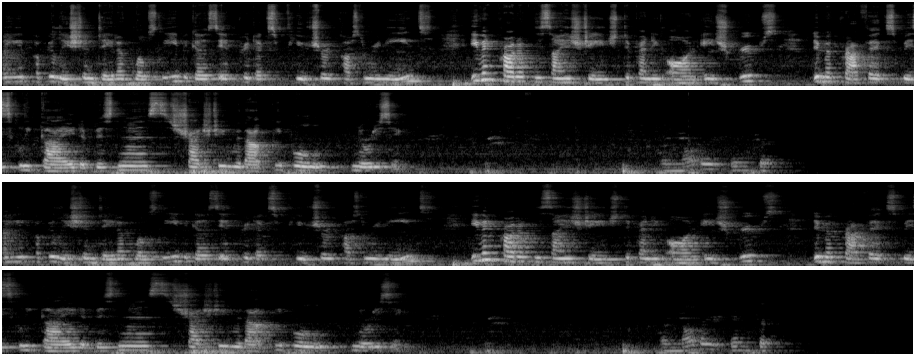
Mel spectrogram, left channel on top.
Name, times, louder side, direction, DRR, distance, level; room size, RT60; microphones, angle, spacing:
voice 1, 0.0-7.7 8.1-12.4 12.6-13.1 13.9-14.0 15.3-15.4, left 4 dB, 45° left, 10 dB, 0.5 m, -23 dB
voice 2, 15.7-16.8, left 1 dB, 50° right, 2 dB, 0.6 m, -33 dB
9.8 x 7.0 x 2.5 m, 0.65 s
head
